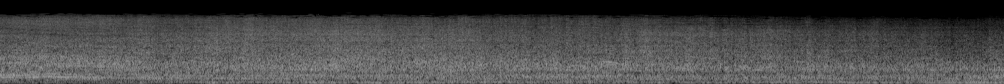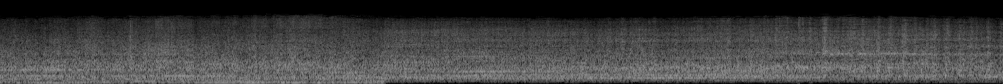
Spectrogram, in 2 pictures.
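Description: Steady mechanical rumble of dirt-track modified race cars running slowly under a caution flag, heard from across the track. About two-thirds of the way through, the deepest part of the rumble drops away.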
